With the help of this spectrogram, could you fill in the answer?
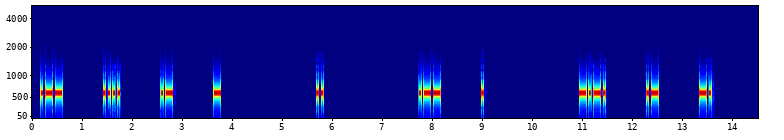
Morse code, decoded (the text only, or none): WHAT I WE CAN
